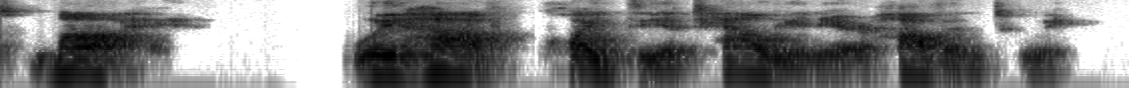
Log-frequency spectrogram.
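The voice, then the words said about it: English accent, Peter Yates impression. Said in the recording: “Peter Yates, his English accent”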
